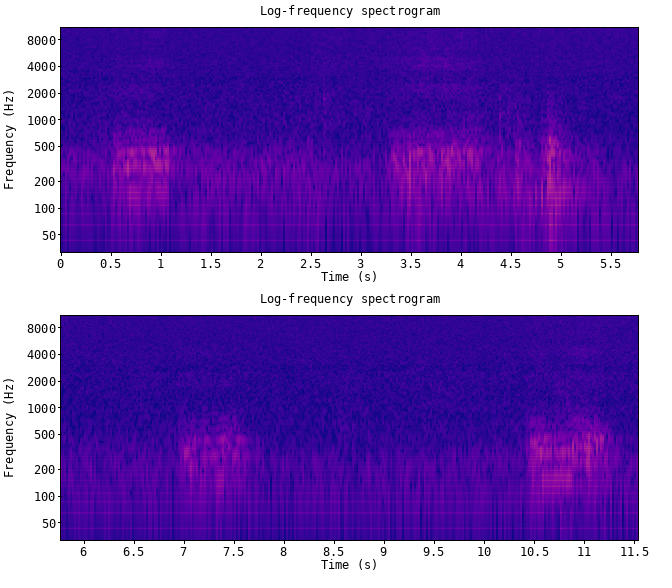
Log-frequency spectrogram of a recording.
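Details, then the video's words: A sleeping Beagle named Zion snores steadily, each low rumbling snore lasting under a second, recurring every three seconds or so in a quiet room with a faint constant hum. "ビーグル犬 ジオン ひたすらいびきをかく"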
